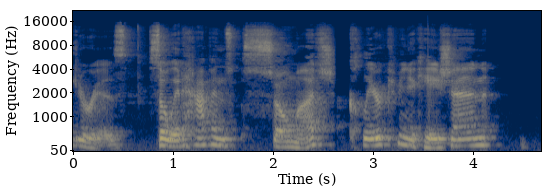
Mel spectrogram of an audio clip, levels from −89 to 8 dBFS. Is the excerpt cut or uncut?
cut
